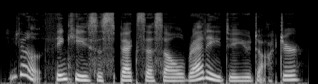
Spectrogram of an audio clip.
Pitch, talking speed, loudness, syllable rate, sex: 205 Hz, 190 wpm, -18 LUFS, 4.7 syllables/s, female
